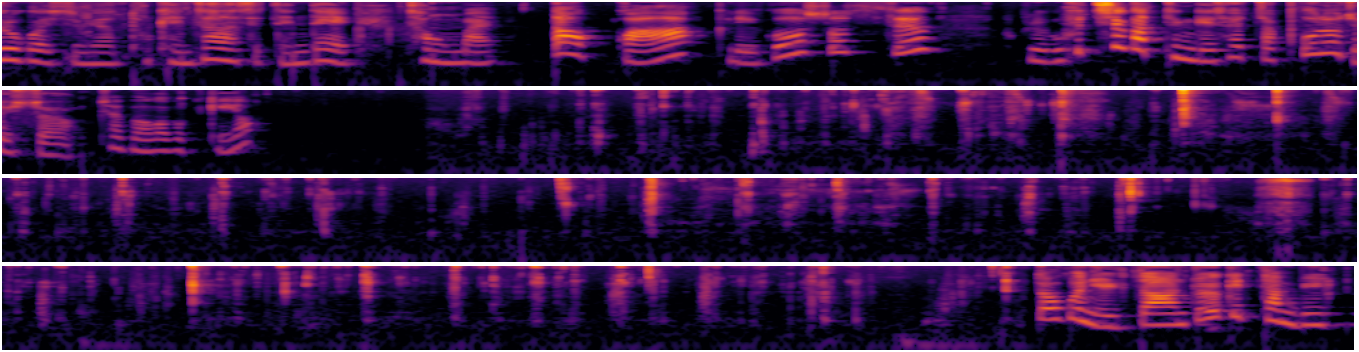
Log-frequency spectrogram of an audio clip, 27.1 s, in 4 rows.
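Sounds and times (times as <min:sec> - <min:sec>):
chewing with wet mouth smacks: 0:09.1 - 0:25.6.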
